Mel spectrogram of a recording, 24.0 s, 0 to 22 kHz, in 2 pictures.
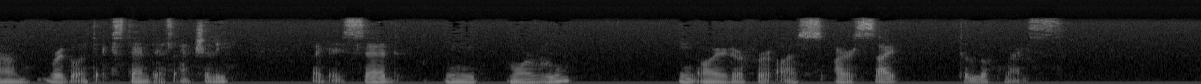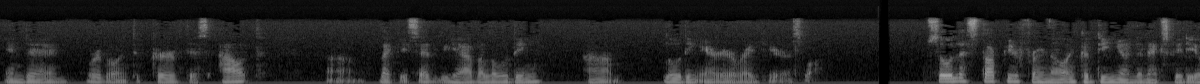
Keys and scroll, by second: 2.9 Escape, 10.3 Escape, 10.6 Escape, 10.9 Escape.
